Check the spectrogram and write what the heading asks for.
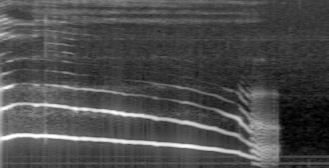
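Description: A big grey wolf lets out one long, loud howl that holds a steady pitch, then slides downward and breaks off in a rough, ragged tail before falling silent.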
